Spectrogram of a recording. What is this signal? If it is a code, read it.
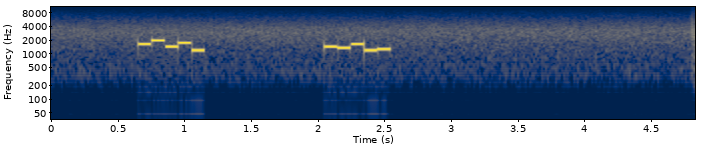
Five-tone selective call (CCIR), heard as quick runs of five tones, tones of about 100 ms, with a squelch burst at the end. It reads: 70582 54723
